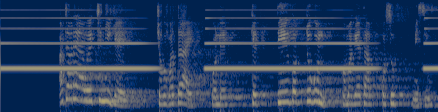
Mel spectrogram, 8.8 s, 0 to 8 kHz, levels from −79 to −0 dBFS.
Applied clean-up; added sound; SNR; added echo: none; Wind instrument, woodwind instrument; -4 dB; reverberation time 1.8 s.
